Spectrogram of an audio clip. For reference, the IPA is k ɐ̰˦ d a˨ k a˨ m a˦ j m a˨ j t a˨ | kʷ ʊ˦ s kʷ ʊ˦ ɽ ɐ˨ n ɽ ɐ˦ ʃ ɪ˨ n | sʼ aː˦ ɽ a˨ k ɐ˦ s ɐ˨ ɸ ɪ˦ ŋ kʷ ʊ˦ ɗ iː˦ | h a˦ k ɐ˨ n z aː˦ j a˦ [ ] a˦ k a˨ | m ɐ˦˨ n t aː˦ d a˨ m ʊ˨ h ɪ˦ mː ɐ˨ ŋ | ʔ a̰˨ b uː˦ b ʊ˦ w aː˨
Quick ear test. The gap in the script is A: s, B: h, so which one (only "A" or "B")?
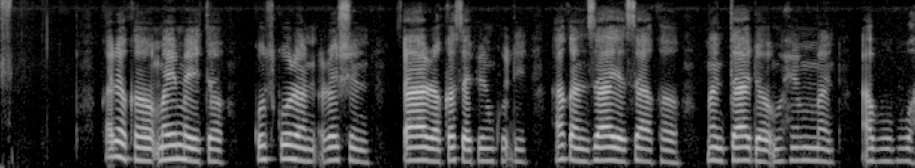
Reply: A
